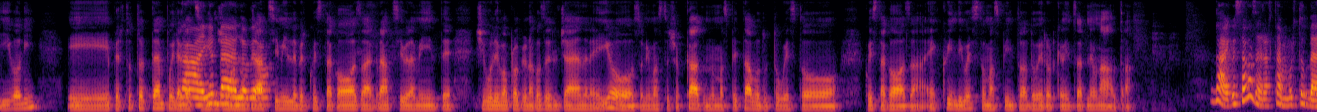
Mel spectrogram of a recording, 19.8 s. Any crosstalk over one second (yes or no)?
yes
